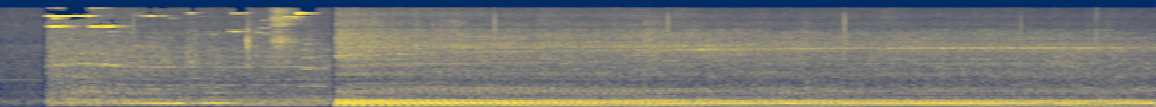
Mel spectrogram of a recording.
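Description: A motor vehicle engine running steadily, much louder from about two and a half seconds in.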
